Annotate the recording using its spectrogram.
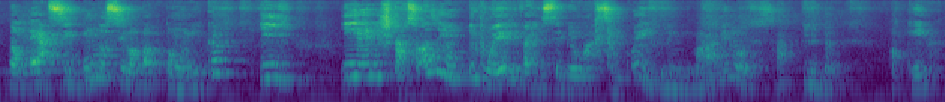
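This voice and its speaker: A woman's voice: a little high, big pitch swings, normal speed. Teacher lady, patient, keeps checking in, echoey room, mic kinda far. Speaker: Portuguese teacher. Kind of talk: recorded classroom lesson. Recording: echoey room, mic at a distance, faint background noise.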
